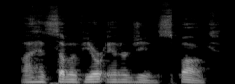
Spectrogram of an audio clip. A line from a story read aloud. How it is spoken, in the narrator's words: murmured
